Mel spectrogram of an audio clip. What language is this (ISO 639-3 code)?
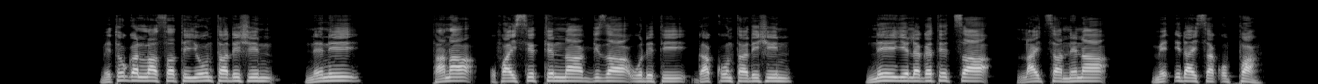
gmv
